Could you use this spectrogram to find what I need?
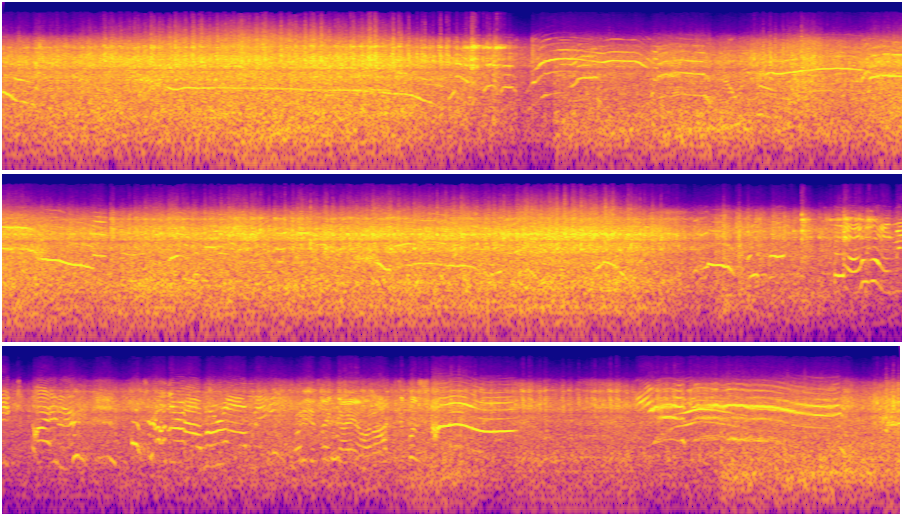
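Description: A young woman screams loudly.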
